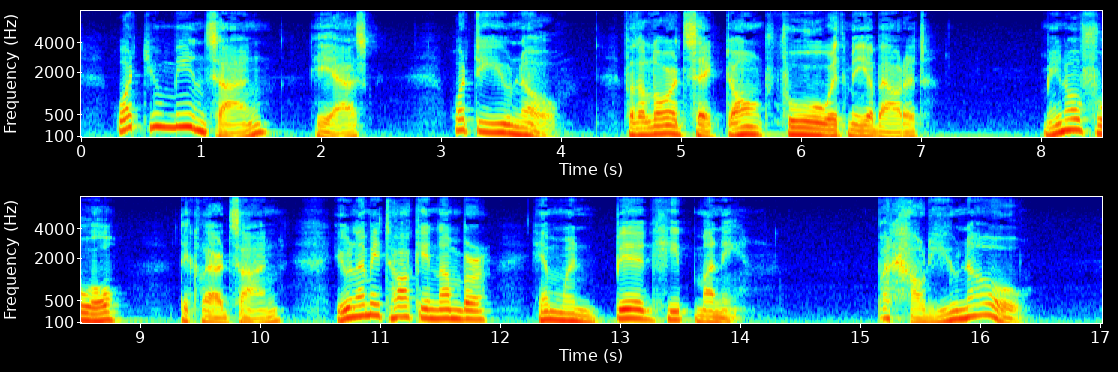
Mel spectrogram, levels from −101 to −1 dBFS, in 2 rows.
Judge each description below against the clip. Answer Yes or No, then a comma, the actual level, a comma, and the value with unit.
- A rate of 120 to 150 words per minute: Yes, average, 140 wpm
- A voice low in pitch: Yes, low, 130 Hz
